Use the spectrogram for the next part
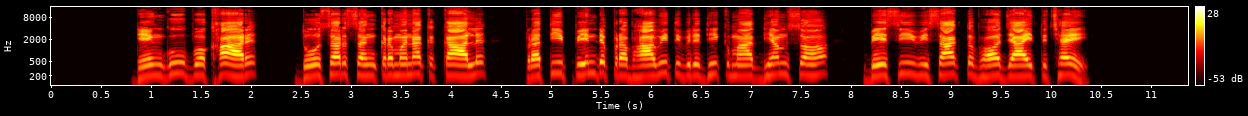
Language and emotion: Maithili, neutral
